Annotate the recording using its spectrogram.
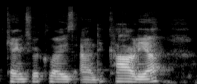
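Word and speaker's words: Käärijä: to a close and Carlia uh that's how you say his name Carlia has one with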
